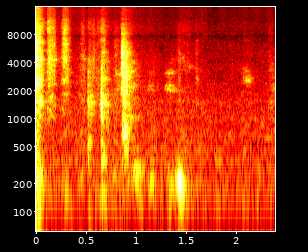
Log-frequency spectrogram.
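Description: A few faint clicks and breathy noises close to the microphone, dying away after about a second and a half into quiet room tone.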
